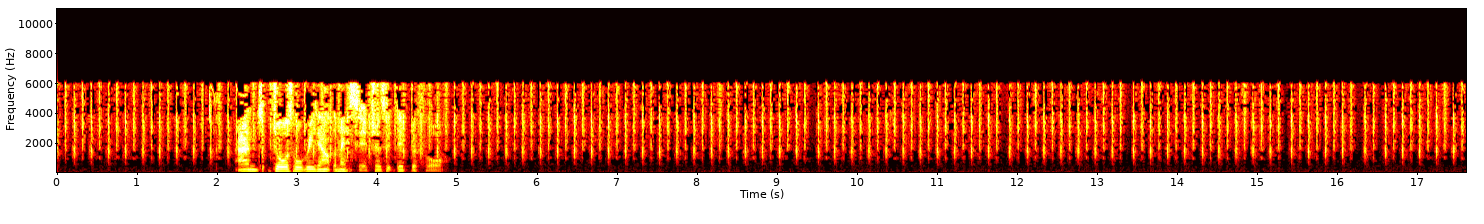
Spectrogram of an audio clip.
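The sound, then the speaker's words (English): Rapid, steady clicking typing sound plays as someone types a message and stops when she has finished, a dense train of sharp, bright ticks with a few brief gaps; a voice speaks briefly over it near the start. “now we're getting the clicking sound, which will stop when she's finished”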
